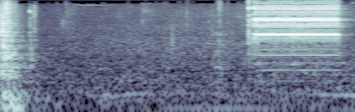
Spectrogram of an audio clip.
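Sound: door opening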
